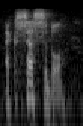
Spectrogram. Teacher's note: It's an adjective. How many syllables? 4 stresses on the second.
